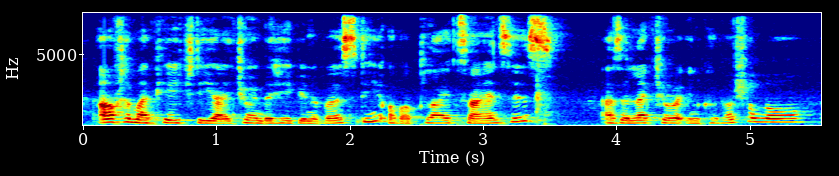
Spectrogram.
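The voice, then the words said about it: Nigerian accent. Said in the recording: “as you probably can hear from my voice, I'm, uh, I, I come from another country. I'm originally from Nigeria”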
